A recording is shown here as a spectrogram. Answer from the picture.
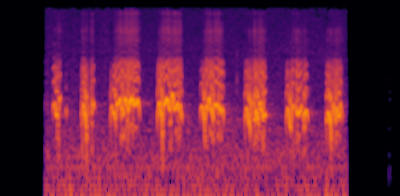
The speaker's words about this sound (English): What's that noise? Is something in the crawl space? You dang raccoons! Get out of here! Stop gnawing on that damn mummy and let that poor bastard rest in peace!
